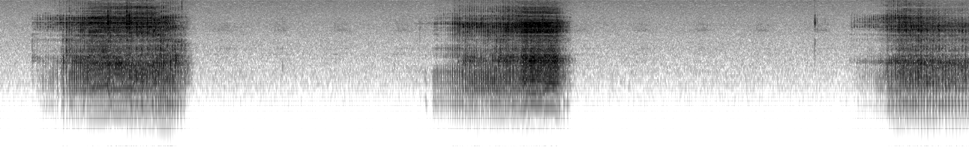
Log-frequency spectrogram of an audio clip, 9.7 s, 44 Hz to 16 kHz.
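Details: Adult man (a father) snoring in sleep, recorded up close to his face: three loud, rasping inspiratory snores, about 15 a minute, with quiet pauses between.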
